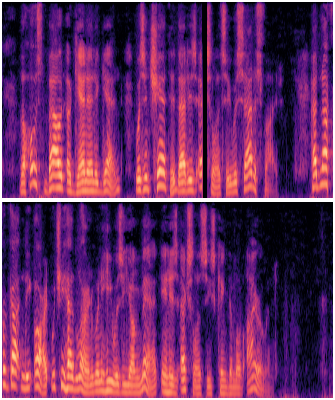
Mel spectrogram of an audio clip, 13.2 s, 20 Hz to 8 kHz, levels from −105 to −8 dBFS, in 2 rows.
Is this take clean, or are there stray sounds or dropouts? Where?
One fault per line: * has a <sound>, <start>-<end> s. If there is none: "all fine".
* has a dropout, 4.0-4.1 s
